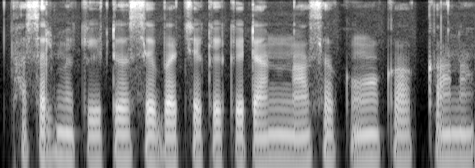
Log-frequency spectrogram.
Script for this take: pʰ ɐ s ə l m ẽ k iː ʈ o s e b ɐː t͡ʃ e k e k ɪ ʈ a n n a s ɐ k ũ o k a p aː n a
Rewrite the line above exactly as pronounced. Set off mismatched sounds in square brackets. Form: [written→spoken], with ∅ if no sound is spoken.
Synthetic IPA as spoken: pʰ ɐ s ə l m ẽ k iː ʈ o s e b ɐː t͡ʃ e k e k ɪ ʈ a n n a s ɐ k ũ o k a [p→k] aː n a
